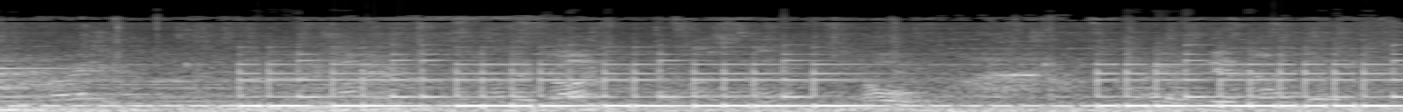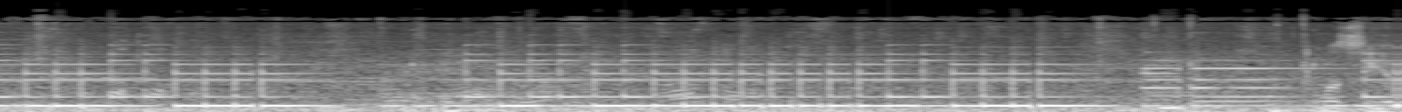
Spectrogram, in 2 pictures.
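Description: Video keno machine drawing numbers: a quick, evenly paced run of short electronic tones, one for each number drawn, played twice for two games in a row, over a steady electronic hum. Casino music and voices can be heard behind it.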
